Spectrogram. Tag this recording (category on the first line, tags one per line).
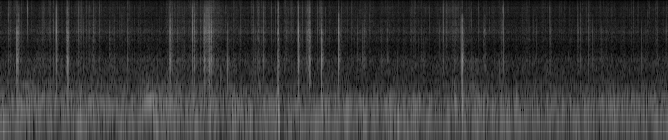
Sound effects > Objects / House appliances
noise
groove
Blue-brand
loop
Blue-Snowball
record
